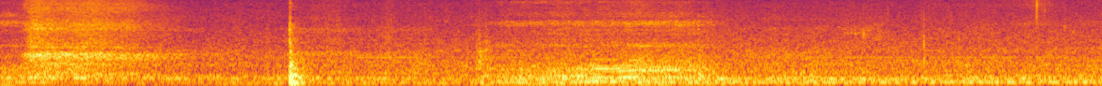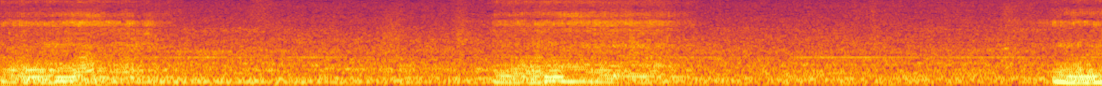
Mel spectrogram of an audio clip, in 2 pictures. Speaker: We're filming him snoring.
